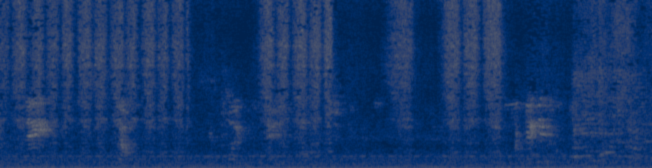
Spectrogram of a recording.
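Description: A gloved fingertip rubbing quickly back and forth over the glitter coating of a tumbler, a run of rapid scratchy strokes with brief pauses, burnishing the loose glitter flat.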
